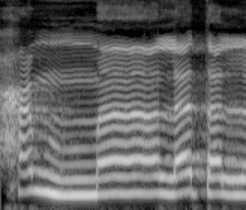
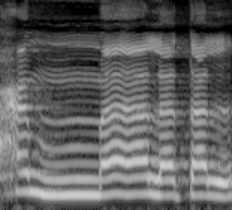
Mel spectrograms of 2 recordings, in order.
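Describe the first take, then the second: No difference in how they are said.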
